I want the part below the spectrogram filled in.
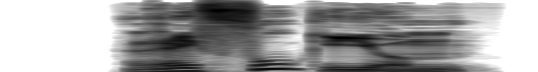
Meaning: refuge
- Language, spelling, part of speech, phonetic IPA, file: German, Refugium, noun, [ʁeˈfuːɡi̯ʊm], De-Refugium.ogg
